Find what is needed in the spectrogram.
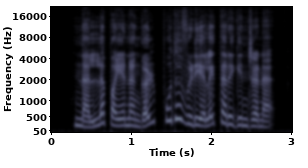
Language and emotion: Tamil, happy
